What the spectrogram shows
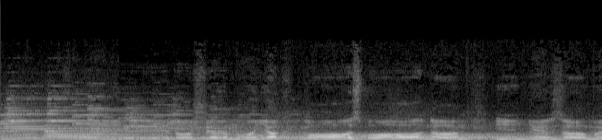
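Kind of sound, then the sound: signal or alarm, russian church bells ringing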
